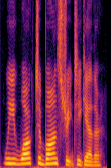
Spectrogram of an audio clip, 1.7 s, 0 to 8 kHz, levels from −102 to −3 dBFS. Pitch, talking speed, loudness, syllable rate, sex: 205 Hz, 215 wpm, -17 LUFS, 6.0 syllables/s, female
